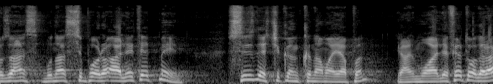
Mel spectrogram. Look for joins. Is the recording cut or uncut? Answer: uncut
